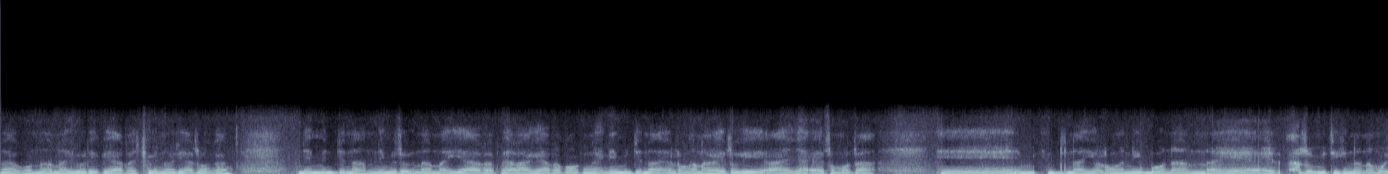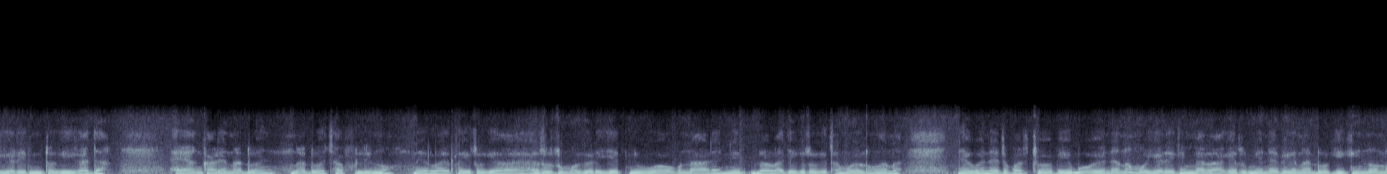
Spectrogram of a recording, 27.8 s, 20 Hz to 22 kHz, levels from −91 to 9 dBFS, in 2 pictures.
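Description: Throughout the speech, the input gain is likely set far too high, so a fast limiter clamps down on each loud burst and lets go in the pauses. This gain pumping swings around 15 dB, squashing the speech.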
